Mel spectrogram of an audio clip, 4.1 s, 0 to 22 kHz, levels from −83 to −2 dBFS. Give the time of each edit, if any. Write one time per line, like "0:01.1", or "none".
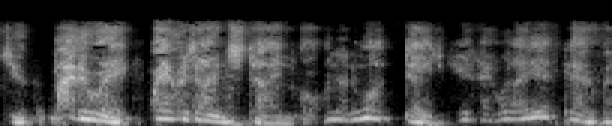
0:00.9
